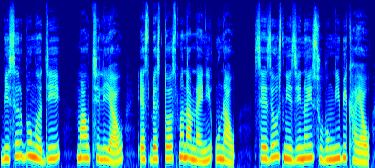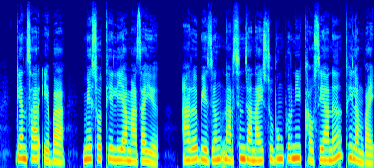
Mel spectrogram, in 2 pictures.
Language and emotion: Bodo, neutral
